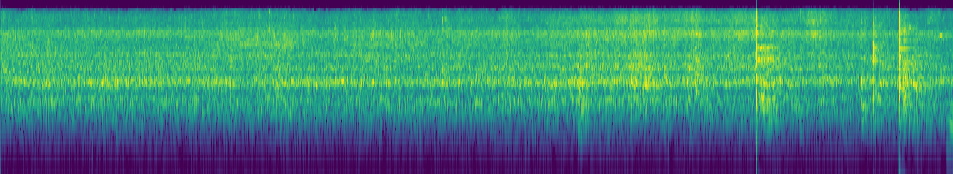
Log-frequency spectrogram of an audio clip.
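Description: Sambar powder frying in oil inside a pressure cooker gives an even, continuous hiss of sizzling, heard close, with a couple of sharp metallic clicks near the end.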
